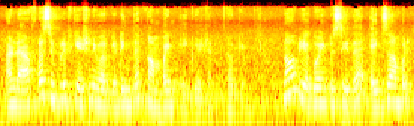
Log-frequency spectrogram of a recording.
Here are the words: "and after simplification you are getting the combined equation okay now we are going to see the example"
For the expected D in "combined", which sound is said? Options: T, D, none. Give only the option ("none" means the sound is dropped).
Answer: none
